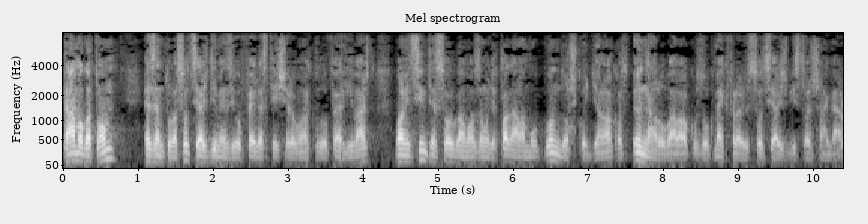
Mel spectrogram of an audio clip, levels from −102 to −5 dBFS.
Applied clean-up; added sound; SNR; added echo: none; none; none; none.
